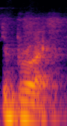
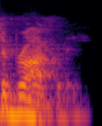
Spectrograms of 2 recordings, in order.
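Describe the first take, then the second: First: The name has a French pronunciation. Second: The name is read as it is spelled. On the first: The speaker calls it right. "The letters are not pronounced the way they might appear. It's de Broglie" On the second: The speaker calls it wrong. "not de Broglie"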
